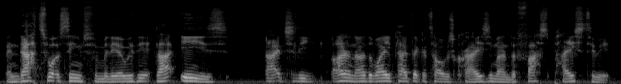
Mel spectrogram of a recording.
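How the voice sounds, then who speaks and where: Fast-talking excitable British man. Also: mid-range voice. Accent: British English. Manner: excitable, slangy, bursts of loud exclamation. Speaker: music reaction video host. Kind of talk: casual reaction commentary.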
